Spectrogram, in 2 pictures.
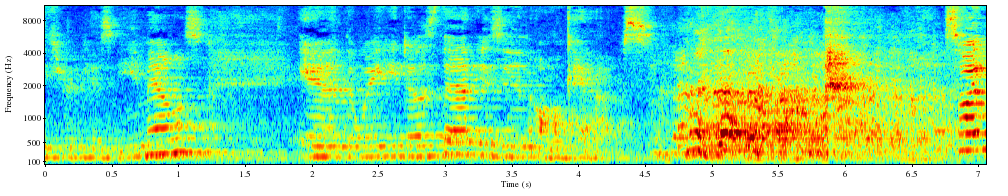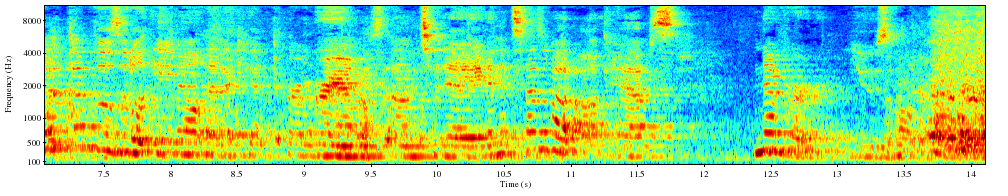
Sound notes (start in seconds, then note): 4.6 audience laughs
